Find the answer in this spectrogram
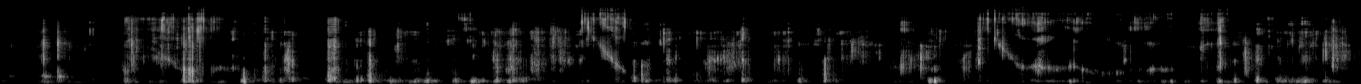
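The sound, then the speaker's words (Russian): Someone eating sushi rolls topped with eel, with loud, wet crunchy chewing and repeated bites going on steadily with brief pauses, and no talking. “Ты роллы ешь?”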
